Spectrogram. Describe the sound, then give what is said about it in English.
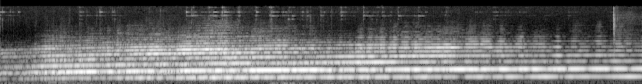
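A loud Cold War era civil defense warning siren, sounded as a test rather than a real alert, wails steadily, its rich harmonic tone slowly rising in pitch and holding for several seconds with no voices over it. “And just so everyone knows, this is not a real siren before this goes out, but let's hear that siren.”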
